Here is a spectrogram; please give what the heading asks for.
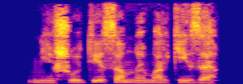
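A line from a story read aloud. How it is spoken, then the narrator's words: Cold tone. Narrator (Russian): произнес я холодным тоном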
